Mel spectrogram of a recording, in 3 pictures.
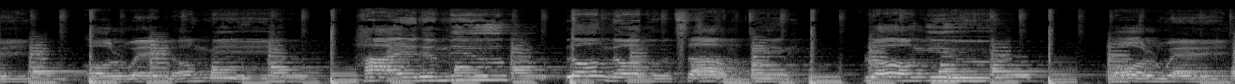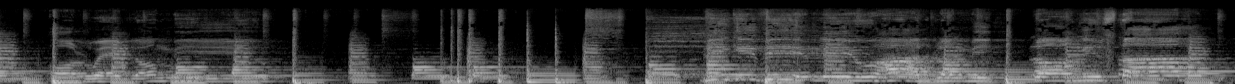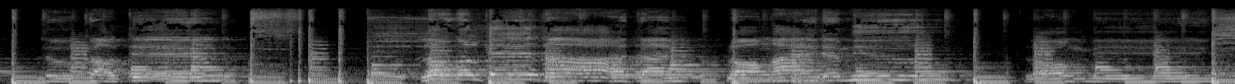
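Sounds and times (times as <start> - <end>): person singing: 0.0 - 15.4, 18.8 - 27.3, 28.4 - 37.0
backing band with bass: 0.3 - 1.8, 2.8 - 6.6, 7.3 - 11.3, 12.0 - 20.9, 21.6 - 25.8, 26.4 - 30.5, 31.1 - 35.4, 36.2 - 37.0.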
